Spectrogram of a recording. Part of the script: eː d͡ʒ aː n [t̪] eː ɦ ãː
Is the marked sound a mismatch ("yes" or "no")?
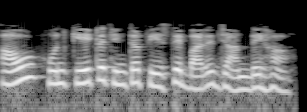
yes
